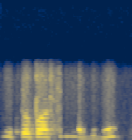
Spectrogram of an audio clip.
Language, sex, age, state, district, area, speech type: Nepali, female, 30-45, West Bengal, Jalpaiguri, rural, conversation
